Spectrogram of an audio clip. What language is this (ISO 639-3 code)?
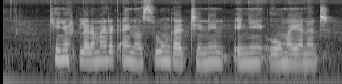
mas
